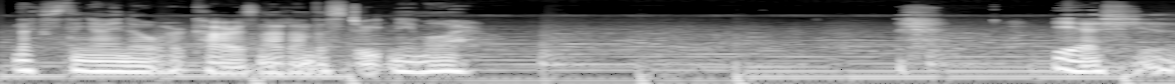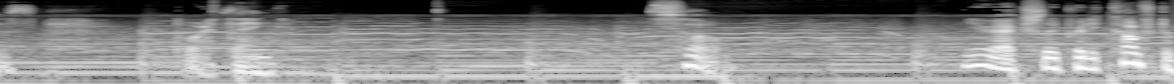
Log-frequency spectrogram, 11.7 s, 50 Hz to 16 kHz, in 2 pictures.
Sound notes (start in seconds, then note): 4.5 chuckles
